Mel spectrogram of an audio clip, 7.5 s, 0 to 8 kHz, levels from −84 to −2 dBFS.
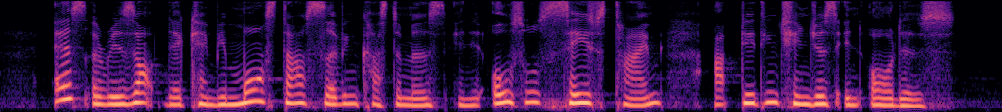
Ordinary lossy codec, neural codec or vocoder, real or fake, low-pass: none; none; real; none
